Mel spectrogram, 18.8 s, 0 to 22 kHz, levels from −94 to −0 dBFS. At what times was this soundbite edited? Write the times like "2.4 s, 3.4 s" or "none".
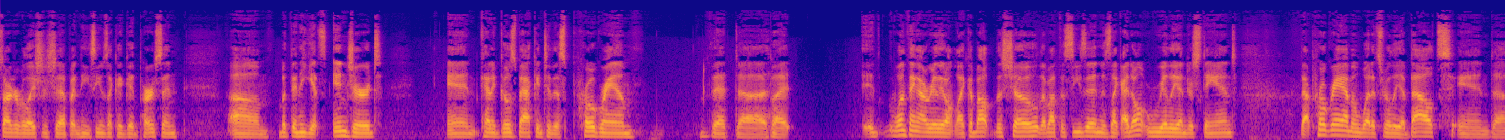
3.4 s, 9.6 s, 11.0 s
